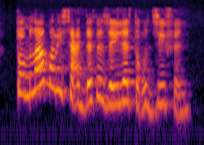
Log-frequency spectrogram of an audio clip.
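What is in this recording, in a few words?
"Tom laɛmeṛ yesɛedda tazaylat ɣezzifen.", Kabyle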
